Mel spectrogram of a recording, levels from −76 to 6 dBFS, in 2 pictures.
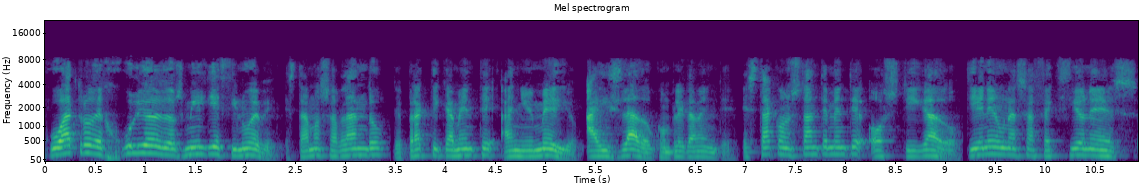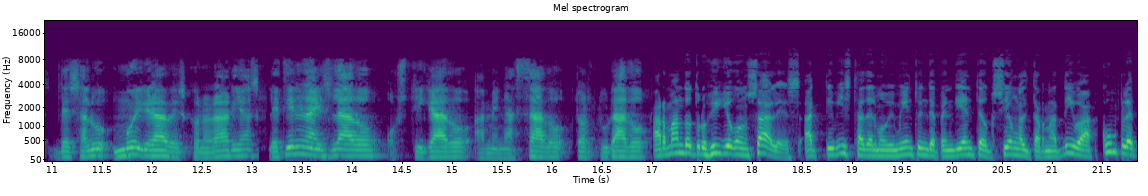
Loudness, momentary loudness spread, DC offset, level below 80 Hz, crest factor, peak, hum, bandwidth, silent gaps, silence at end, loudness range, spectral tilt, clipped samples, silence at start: -22 LUFS; 10 LU; under 0.1%; -58 dBFS; 20 dB; -2 dBFS; none; 9.6 kHz; none; 0 s; 3 LU; -5 dB/octave; under 0.1%; 0.05 s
